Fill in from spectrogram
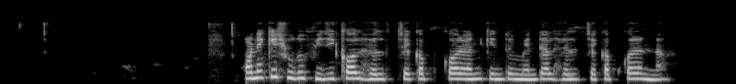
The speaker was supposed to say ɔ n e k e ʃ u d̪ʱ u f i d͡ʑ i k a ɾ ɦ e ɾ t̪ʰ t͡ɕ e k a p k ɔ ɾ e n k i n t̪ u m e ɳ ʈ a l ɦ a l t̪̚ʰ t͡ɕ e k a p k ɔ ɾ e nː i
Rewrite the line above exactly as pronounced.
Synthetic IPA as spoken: ɔ n e k e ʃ u d̪ʱ u f i d͡ʑ i k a l ɦ e l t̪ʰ t͡ɕ e k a p k ɔ ɾ e n k i n t̪ u m e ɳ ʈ a l ɦ e l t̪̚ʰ t͡ɕ e k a p k ɔ ɾ e nː a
